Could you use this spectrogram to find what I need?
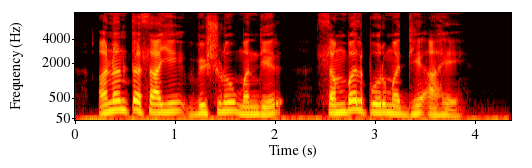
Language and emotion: Marathi, neutral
